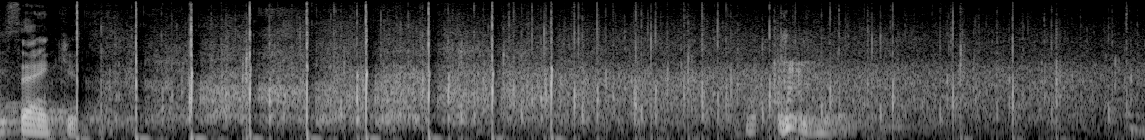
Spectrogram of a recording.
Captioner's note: applause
